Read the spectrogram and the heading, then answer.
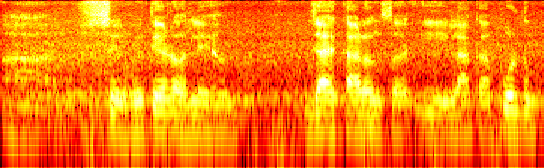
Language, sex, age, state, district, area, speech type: Maithili, male, 60+, Bihar, Madhubani, rural, spontaneous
